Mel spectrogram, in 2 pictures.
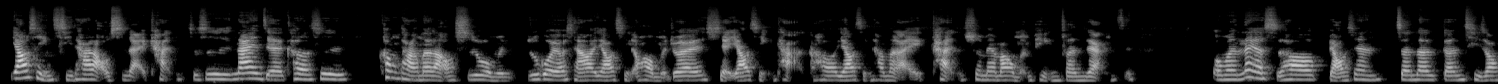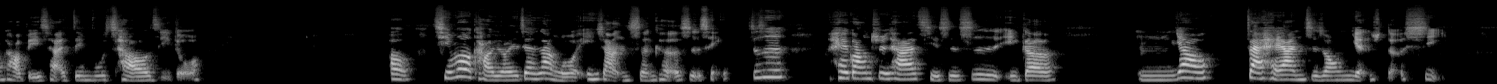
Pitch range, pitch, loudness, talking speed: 200-260 Hz, 220 Hz, -21 LUFS, 235 characters per minute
